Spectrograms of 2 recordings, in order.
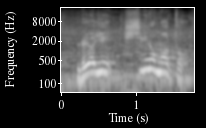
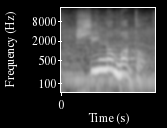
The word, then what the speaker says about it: Ryoji Shinomoto: Voy a intentar lo máximo decirlo como se dice, porque lo he escuchado, he puesto el Google Translator, y es Ryoji Shinomoto. Shinomoto.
